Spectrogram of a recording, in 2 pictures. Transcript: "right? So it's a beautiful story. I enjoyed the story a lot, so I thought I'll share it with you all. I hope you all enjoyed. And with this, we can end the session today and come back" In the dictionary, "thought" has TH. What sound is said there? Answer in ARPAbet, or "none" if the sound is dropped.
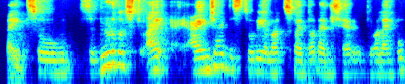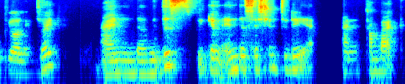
T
